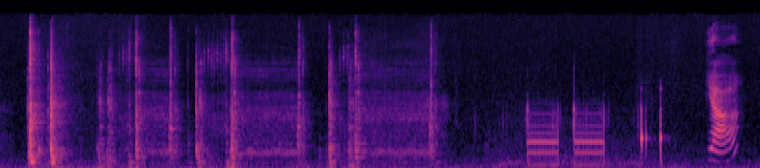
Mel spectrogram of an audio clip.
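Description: A telephone being dialed: a run of sharp clicks and clacks gives way to two steady electronic dial tones and a couple of short beeps, then a warbling, rising electronic trill at the end, all fairly loud with no talking.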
